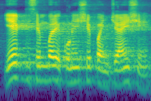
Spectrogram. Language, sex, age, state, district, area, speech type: Goan Konkani, male, 60+, Goa, Canacona, rural, spontaneous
